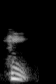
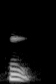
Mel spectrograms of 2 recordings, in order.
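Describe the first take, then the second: First: The k is released with a puff of air. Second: The k is released without a puff of air. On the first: "they'll say ki in English" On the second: "They don't say ki"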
